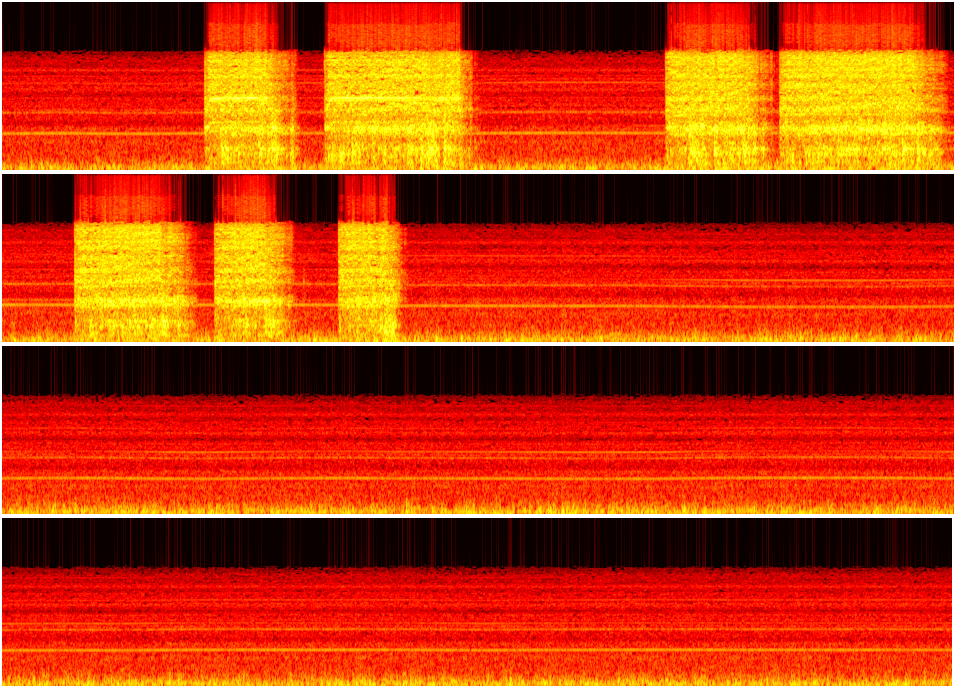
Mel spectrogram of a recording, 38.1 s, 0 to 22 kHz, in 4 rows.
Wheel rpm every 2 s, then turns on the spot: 10, 150, 110, 140, 160, 150, 90, 0, 0, 0, 0, 0, 0, 0, 0, 0, 0, 0, 0.
none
